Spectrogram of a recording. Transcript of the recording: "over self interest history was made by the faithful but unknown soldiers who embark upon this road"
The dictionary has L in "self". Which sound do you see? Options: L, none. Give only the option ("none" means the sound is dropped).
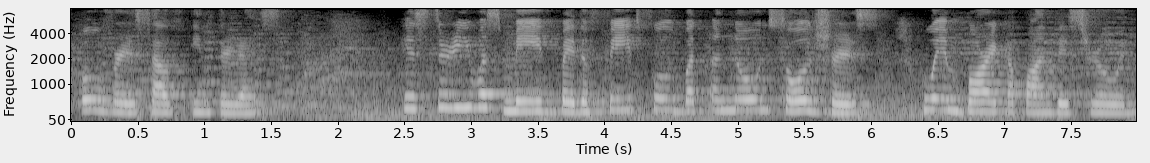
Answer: L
